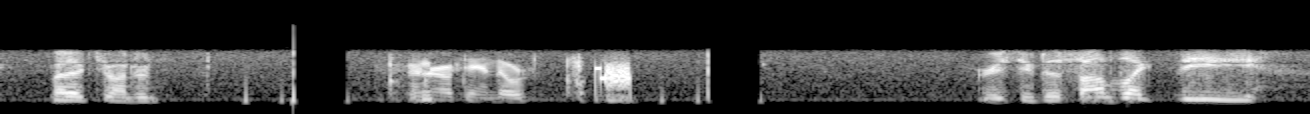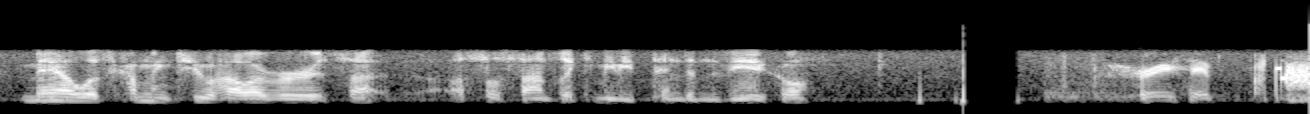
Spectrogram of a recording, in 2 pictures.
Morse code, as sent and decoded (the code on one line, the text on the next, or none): none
